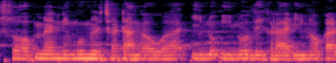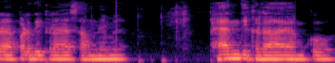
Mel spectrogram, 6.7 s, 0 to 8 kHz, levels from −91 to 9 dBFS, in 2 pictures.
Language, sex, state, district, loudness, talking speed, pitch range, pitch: Hindi, male, Bihar, Jahanabad, -21 LUFS, 225 wpm, 130-145 Hz, 140 Hz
